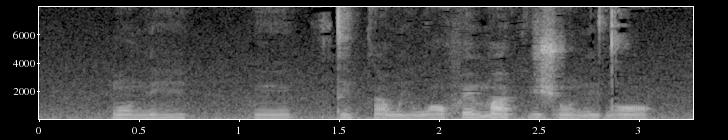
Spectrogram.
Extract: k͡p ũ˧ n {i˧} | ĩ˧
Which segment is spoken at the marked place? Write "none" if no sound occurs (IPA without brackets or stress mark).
i˦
